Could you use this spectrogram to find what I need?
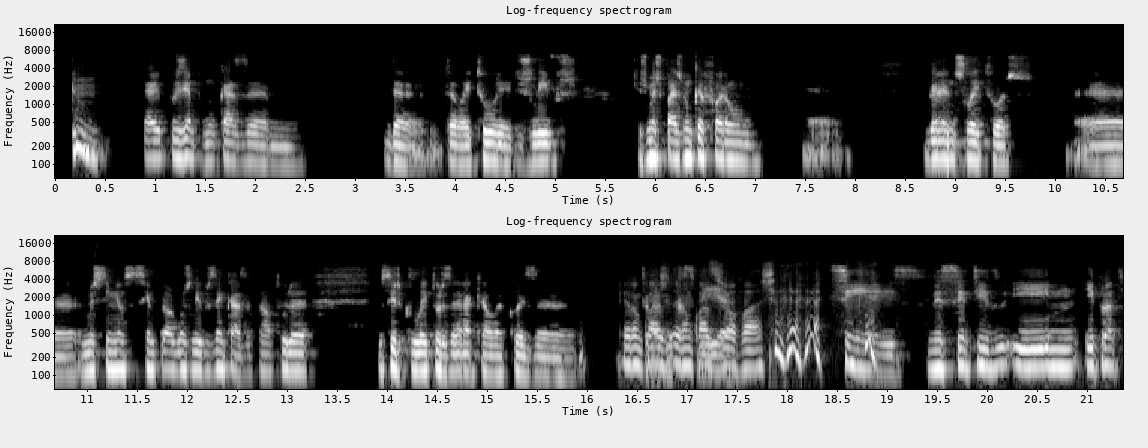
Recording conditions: video call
